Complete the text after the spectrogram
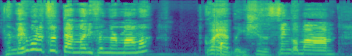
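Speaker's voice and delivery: ordinary talk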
